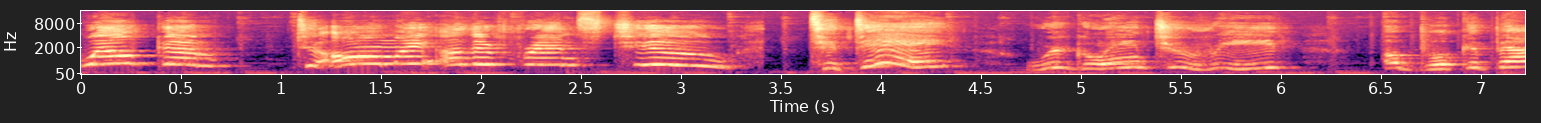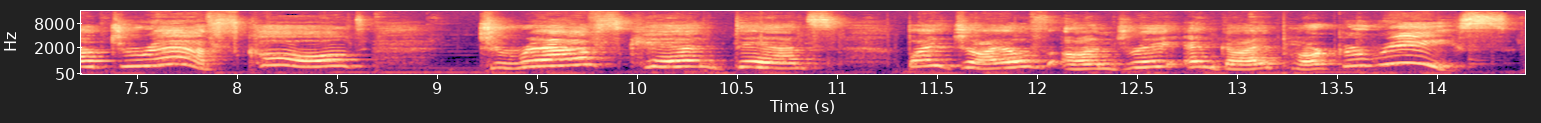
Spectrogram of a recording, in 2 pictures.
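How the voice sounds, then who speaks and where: A woman reading a picture book aloud as a storytime host, expressive and sing-song as she talks directly to young children. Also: extremely high pitch, slow pace, faint music behind.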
